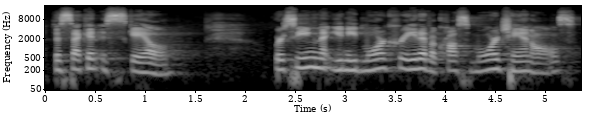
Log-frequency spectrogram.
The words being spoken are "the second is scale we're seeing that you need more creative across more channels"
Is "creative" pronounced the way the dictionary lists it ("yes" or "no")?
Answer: yes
